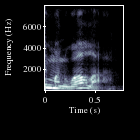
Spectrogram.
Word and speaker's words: Manuela: How can you not say Manuela? How can you not say Manuela, right? It's like Manuel, but it's got an A on the end, right?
